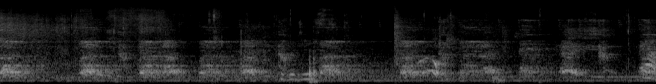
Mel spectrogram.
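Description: A dog barking in a run of short barks, about two a second.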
